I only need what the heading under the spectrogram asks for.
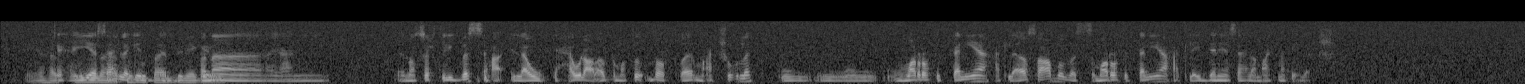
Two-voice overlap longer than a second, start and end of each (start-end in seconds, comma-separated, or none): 0.6-2.3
